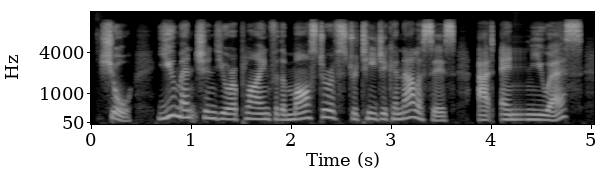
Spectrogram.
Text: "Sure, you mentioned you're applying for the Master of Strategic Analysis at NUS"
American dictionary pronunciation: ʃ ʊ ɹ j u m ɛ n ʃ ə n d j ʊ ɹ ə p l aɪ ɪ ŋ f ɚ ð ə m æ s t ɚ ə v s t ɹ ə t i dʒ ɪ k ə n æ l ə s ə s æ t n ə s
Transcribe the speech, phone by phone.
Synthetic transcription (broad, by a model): ʃ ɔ j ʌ m ɛ n ʃ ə n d j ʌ ɹ ə p l aɪ ɪ ŋ f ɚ ð ə m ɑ s t ɚ ə v s t ɹ ə t i dʒ ɪ k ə n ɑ l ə s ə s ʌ t n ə s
